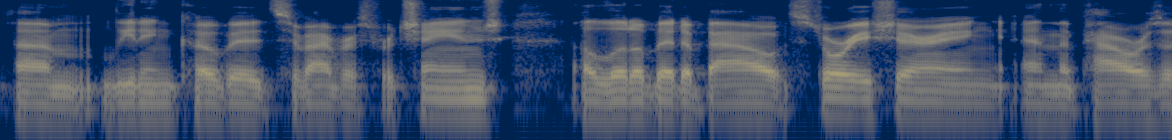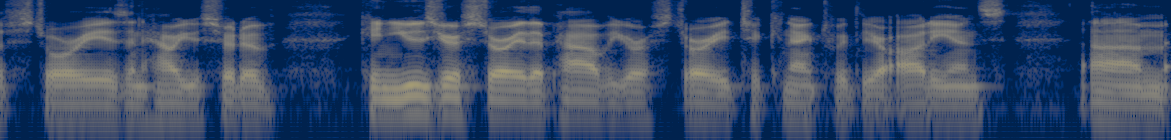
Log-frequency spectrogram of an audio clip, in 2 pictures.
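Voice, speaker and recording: A man with an extremely low, clear and resonant voice gives an informal advocacy talk over a video call. He speaks reflectively, feeling his way through his points with frequent hesitations. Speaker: advocacy organization leader, guest speaker. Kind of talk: informal talk at an online rally.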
